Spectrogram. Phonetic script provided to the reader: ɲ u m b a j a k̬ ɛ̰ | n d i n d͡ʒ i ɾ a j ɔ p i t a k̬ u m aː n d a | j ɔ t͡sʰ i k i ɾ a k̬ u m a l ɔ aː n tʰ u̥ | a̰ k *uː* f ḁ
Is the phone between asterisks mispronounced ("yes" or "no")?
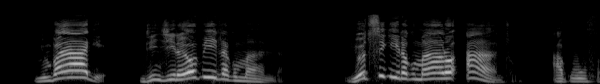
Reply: no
